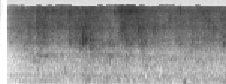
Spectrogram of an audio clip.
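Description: Water poured while changing the water of a home fish tank: a steady, quiet, continuous splashing stream heard alone with no talk.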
